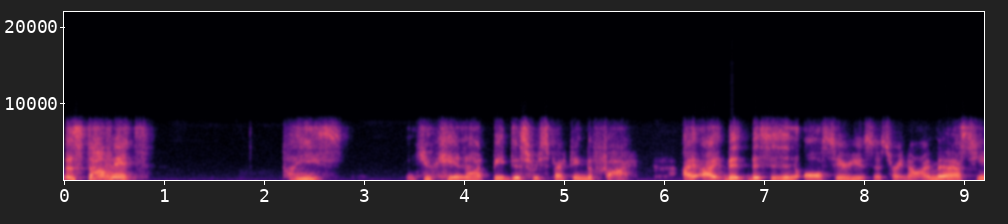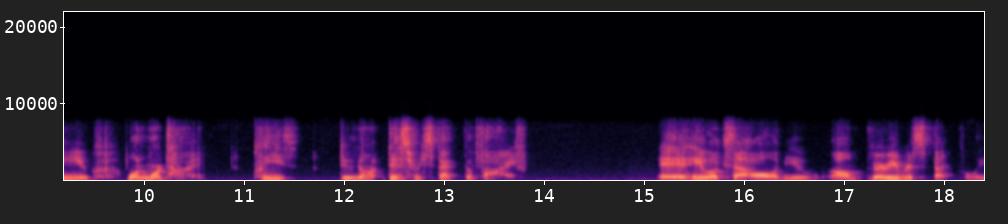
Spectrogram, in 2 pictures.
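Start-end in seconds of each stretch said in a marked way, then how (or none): 0.1-13.8 deeply sincere, earnest, passionate pleading, stumbling over words. Voicing a man who begs the players not to disrespect the five: very sincere, passionate plea. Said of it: "you can tell he's being very sincere".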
